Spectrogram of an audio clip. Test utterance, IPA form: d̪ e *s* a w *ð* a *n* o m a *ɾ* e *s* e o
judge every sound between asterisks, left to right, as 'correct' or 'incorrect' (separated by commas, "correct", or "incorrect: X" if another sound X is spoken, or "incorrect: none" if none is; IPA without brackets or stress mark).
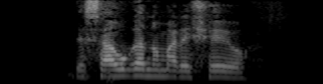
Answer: correct, incorrect: ɣ, correct, correct, incorrect: ʃ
